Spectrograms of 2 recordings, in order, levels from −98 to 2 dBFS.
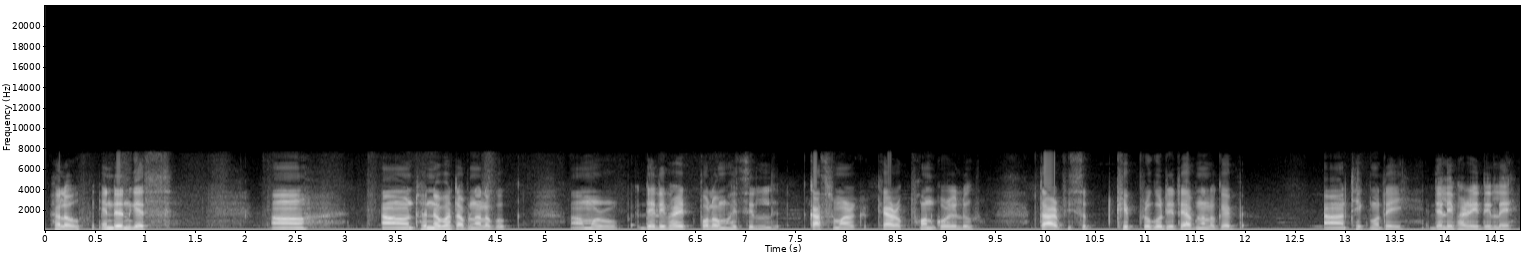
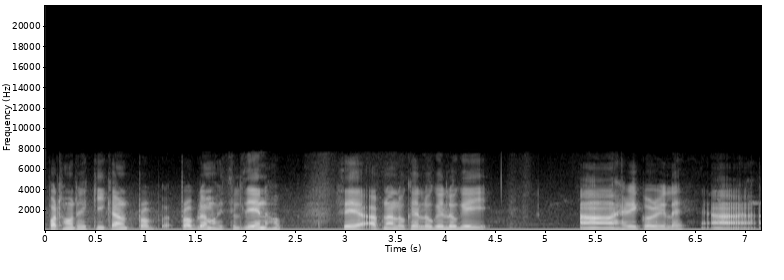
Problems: constant background noise, continuous background conversations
